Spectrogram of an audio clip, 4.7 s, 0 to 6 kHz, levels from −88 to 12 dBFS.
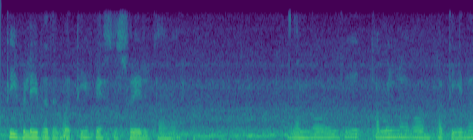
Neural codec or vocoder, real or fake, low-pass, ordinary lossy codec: none; real; 5.4 kHz; none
